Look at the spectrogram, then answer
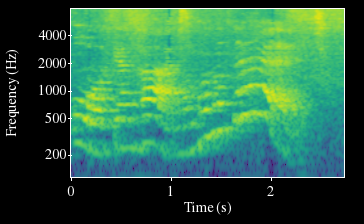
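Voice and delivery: put-on warm child-directed voice.

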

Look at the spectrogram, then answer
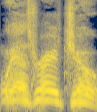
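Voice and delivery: badly done rough, creaky growl. Joking about having secrets, one speaker does a bad Batman impression. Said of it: "that was terrible".

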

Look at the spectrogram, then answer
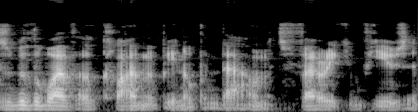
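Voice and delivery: croaky, creaking voice pushed through the throat.

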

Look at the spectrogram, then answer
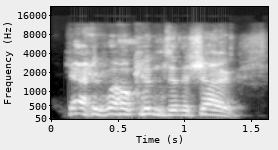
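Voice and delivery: giggly, laughing through the words. Host opening the show after the guest made him laugh: laughing while talking. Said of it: "I'm laughing".

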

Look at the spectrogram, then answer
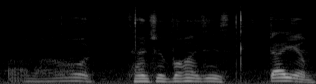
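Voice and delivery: shocked high gasp, hushed then loud.

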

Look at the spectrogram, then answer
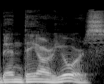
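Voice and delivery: ordinary delivery

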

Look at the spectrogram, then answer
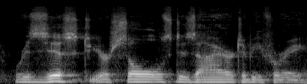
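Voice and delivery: calm, soothing, level female announcer voice. Retelling the drones sent into high-rise apartments, imitating a soothing woman's voice. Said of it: "in a soothing voice of a woman".

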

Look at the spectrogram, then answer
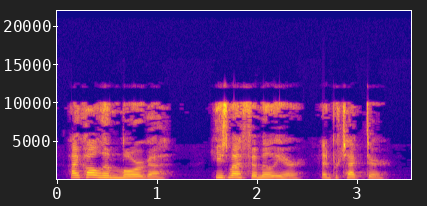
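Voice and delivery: plain

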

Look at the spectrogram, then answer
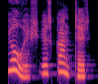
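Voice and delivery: low mumble through barely moving lips. The creature speaks to the boy Nigel: mumbled through barely moving lips. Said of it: "it mumbled, through lips that barely moved".

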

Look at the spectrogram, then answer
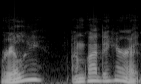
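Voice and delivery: timid, slightly high voice. Answering a friend's praise, a character replies, sounding a little shy. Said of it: "sounding a little shy".

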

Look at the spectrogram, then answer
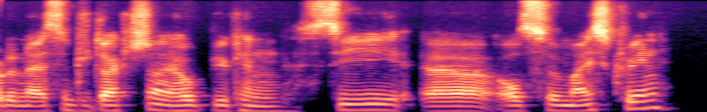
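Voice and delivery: too quiet, very quiet voice. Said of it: "Speak up a little bit".

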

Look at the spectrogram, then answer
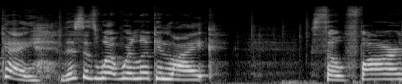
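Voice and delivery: speaking winded and breathless, short of breath. Moving things off the floor, showing the progress so far: out of breath. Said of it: "I'm out of breath, I'm winded".

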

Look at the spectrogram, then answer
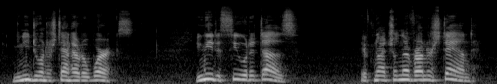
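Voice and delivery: high, loud, crazed pony character voice. A being seizes the narrator's mind and speaks to her, in a mad pony's voice. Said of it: "saying in a mad pony's voice".

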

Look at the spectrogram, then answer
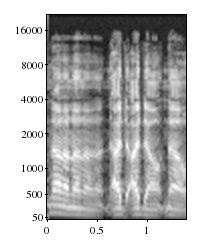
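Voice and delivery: usual speaking voice

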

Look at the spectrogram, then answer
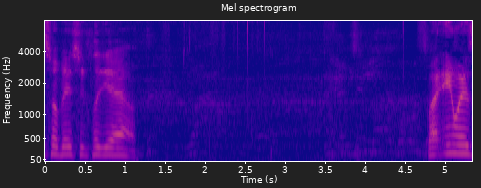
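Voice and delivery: speaking while eating. Talking to someone while still eating after dinner: talking while chewing. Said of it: "sorry, I'm chewing while I'm talking".

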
